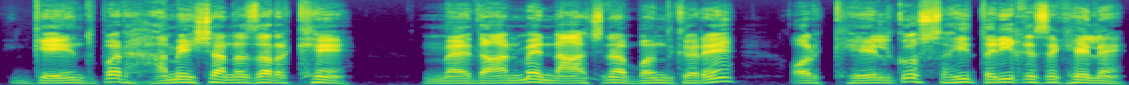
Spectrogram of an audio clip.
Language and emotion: Urdu, angry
